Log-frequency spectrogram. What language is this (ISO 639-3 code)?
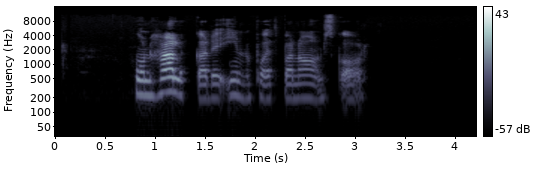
swe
